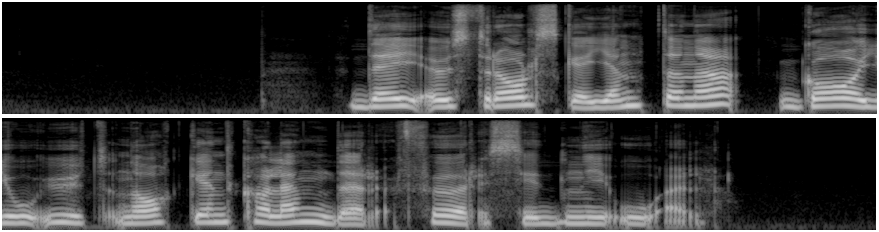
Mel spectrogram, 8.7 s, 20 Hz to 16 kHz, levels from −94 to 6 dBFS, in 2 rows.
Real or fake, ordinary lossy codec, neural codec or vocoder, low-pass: real; none; none; 14.4 kHz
